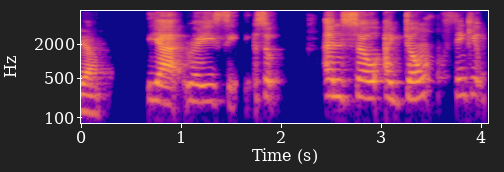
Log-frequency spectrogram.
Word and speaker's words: Raisi: Raisi, yeah. Yeah, Raisi.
